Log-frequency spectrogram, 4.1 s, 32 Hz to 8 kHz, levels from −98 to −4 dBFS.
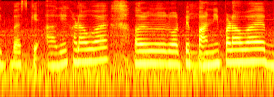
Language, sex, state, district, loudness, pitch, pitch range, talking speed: Hindi, female, Uttar Pradesh, Lucknow, -16 LUFS, 220 Hz, 205-235 Hz, 190 wpm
